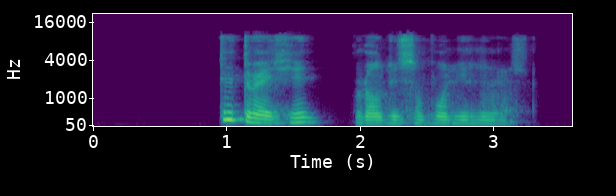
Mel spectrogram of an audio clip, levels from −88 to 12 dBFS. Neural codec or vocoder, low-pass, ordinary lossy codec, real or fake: autoencoder, 22.05 kHz, a latent of 192 numbers a frame, VITS, trained on one speaker; 9.9 kHz; Opus, 24 kbps; fake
